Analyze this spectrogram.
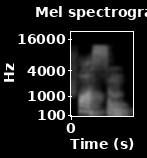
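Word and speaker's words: fasten: ваші ремені до речі оце слово вимовляється як fathen буква T звук ч не вимовляється це Silent letter нема буква далі Також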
